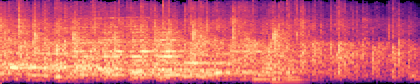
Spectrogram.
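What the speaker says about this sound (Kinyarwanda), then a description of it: "Reka dukomere Yesu amashyi menshi." A church congregation claps for Jesus, a dense crackle of applause that stays strong and then thins slightly toward the end, with voices and some tones mixed in.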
